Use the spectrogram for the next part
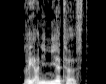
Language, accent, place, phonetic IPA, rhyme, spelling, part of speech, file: German, Germany, Berlin, [ʁeʔaniˈmiːɐ̯təst], -iːɐ̯təst, reanimiertest, verb, De-reanimiertest.ogg
- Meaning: inflection of reanimieren: 1. second-person singular preterite 2. second-person singular subjunctive II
